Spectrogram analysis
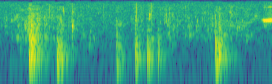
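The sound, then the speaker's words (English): Oars dip and pull through river water in a slow, uneven rhythm as two people stealthily row a boat toward fresh-cut logs floating on the surface, several splashing strokes with soft knocks of wood against the boat, moderately loud, with no voices. “Slowly, stealthily, they begin to row toward the fresh-cut logs floating on the surface.”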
